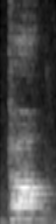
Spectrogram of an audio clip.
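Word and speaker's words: 他: que no varía, es ta, ¿sí? Y no es ta, no es ta, no, es ta, ¿sí? El tono tiene que estar alto, ta, y no varía.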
